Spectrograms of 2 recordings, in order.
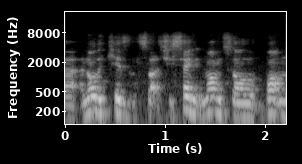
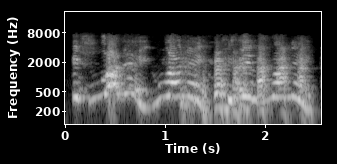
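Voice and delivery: high, loud half-laughing protest; outraged disbelief; 3 dB louder than usual. Retold or imitated. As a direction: cry out in amused outrage. Retold outrage over his name.

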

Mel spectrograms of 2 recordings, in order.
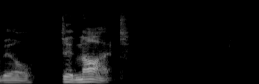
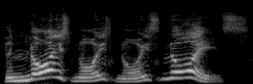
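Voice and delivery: mocking noise; 6 semitones higher, much slower than usual. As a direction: mimic the din in exaggerated spikes.

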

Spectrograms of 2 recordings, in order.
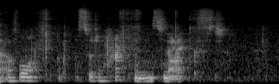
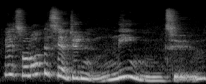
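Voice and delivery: higher, flustered dragon protest; 7 semitones higher, 3 dB louder than usual. A narrator's reading. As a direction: protest your innocence. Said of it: "protested the dragon".

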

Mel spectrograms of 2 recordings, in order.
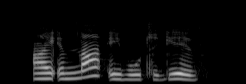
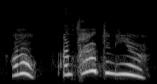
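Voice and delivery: panicked; 10 semitones higher, 5 dB louder than usual. Acted. Trapped in freezing chamber.

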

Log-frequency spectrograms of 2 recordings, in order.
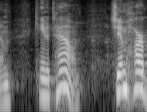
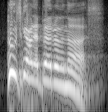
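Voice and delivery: loud, much higher rallying call; morning mantra shout; 8 semitones higher, 15 dB louder than usual. Retold or imitated. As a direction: call it out like a coach at breakfast. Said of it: "that was their morning mantra".

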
